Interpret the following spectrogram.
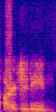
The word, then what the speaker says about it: arginine: second one about the google doc it's uh arginine arginine how do you spell it a-r-g-i-n-i-n-e got it all right this is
